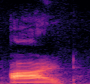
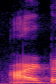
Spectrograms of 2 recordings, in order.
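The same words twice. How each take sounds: First: आर्ट with the long आ pulled out; correct stretched vowel. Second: आर्ट with a short clipped आ; wrong version. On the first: Teacher gives students the right आर्ट, long vowel. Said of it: "देखिए थोड़ी आवाज़ को खींचा". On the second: Teacher shows students the wrong आर्ट, short vowel. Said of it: "आर्ट नहीं है". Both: Shown as a demonstration.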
